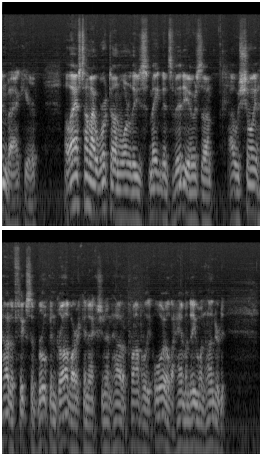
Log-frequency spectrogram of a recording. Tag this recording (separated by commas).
Speech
